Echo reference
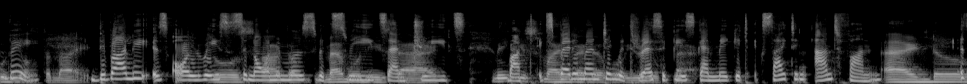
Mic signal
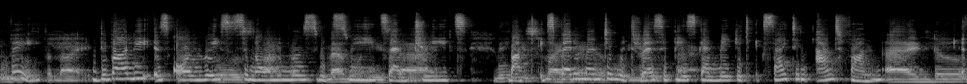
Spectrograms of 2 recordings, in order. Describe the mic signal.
echo only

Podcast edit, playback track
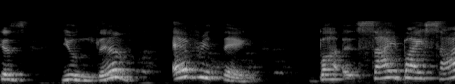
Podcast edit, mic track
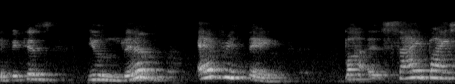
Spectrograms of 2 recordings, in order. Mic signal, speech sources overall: echo only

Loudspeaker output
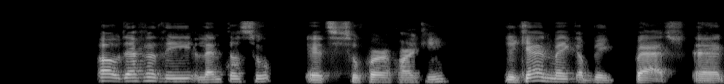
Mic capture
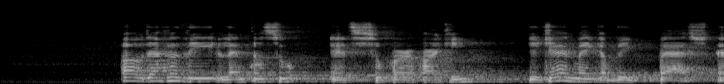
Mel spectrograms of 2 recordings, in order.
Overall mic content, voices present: echo only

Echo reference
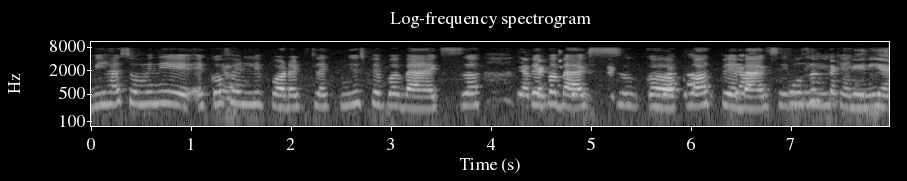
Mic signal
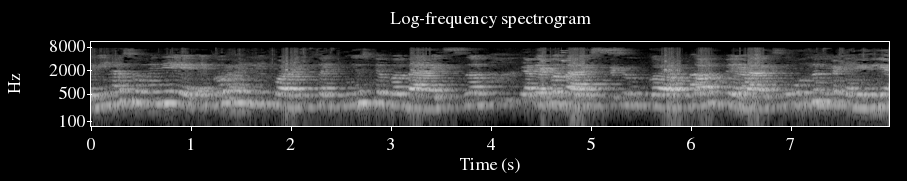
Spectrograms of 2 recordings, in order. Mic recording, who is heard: echo only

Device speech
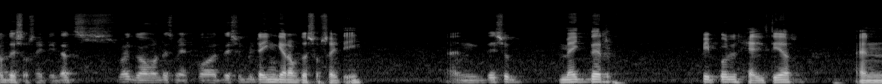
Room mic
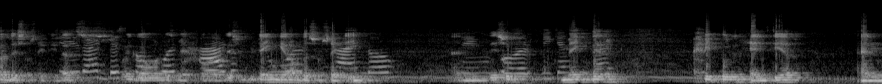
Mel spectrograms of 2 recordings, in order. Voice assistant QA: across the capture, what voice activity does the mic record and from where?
both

